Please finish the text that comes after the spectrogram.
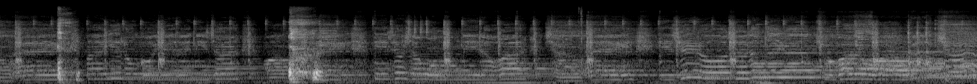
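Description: A young woman coughs a few times, with sharp bursts and throat clearing over a soft ongoing background, close to the microphone.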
